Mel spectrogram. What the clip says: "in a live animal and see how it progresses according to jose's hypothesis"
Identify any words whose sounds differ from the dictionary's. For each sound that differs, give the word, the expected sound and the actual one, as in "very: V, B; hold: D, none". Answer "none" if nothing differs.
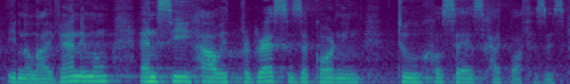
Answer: jose's: Z, S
